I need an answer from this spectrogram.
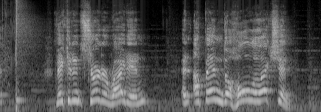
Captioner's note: radio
